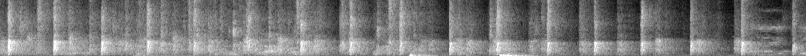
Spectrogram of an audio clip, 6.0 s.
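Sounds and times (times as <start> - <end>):
crowd clapping: 0.0 - 6.0
low thumps: 3.0 - 4.1.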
